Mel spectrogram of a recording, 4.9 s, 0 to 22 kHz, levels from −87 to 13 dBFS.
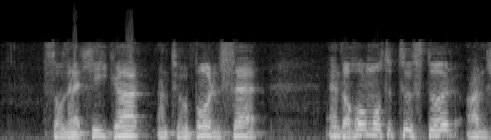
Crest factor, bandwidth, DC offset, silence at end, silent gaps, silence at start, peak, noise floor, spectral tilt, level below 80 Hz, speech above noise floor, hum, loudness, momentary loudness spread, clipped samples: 14 dB; 6.4 kHz; under 0.1%; 0 s; none; 0.45 s; 0 dBFS; -47 dBFS; -8 dB/octave; -42 dBFS; 33 dB; none; -15 LUFS; 9 LU; under 0.1%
